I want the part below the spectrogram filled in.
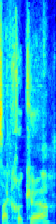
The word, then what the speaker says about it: Sacré-Cœur: Yeah, so that's Sacré-Cœur, yes, for the correct real pronunciation.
